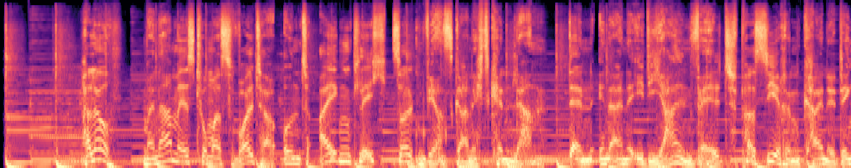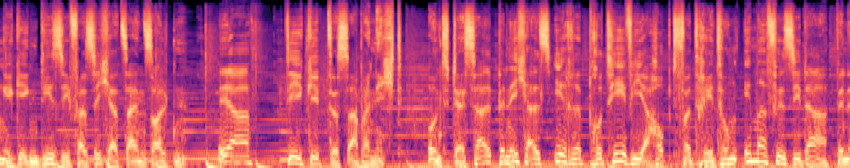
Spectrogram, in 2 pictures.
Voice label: Beispielspot Versicherung

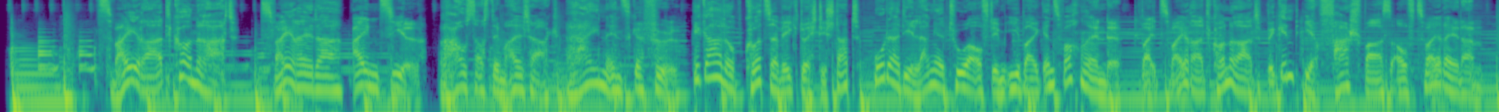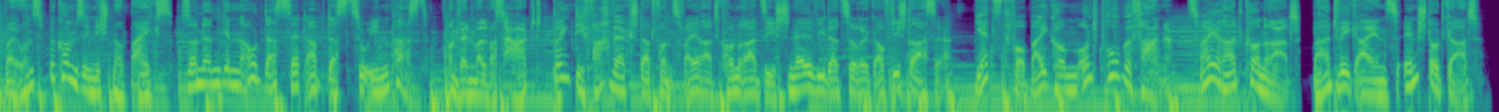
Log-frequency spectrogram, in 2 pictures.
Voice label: Beispielspot Fahrradhandel Werkstatt

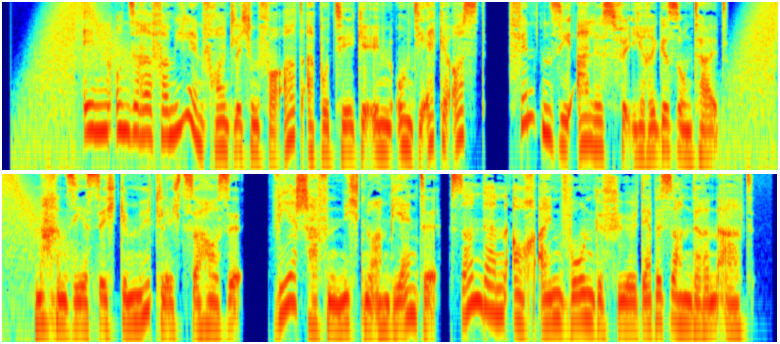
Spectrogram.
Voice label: vertrauensvoll heimelig

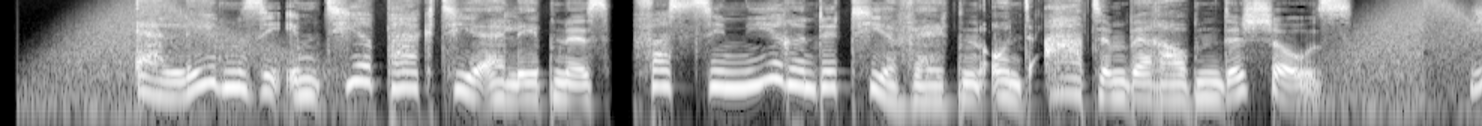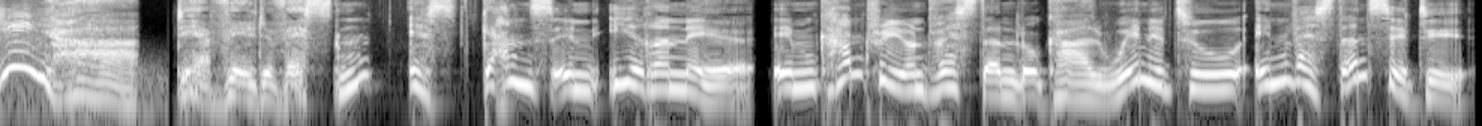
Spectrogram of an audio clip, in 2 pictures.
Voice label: begeistert aktionistisch

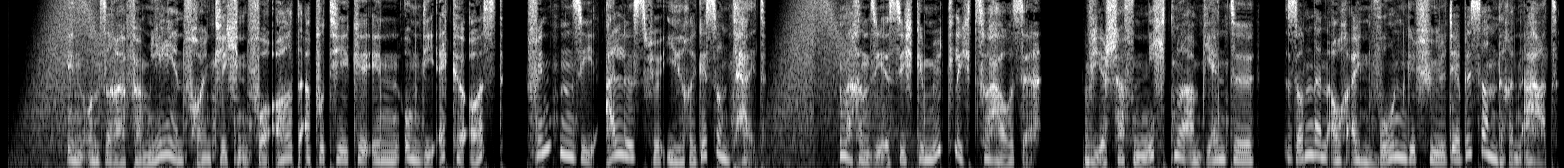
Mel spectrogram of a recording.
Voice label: vertrauensvoll heimelig

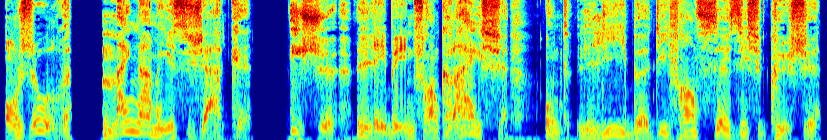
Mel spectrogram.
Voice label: franzoesisch

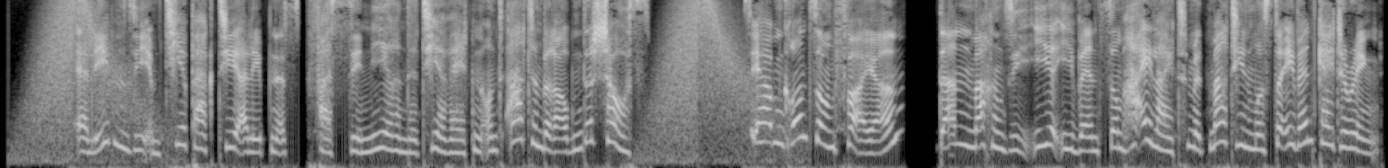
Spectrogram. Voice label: begeistert aktionistisch

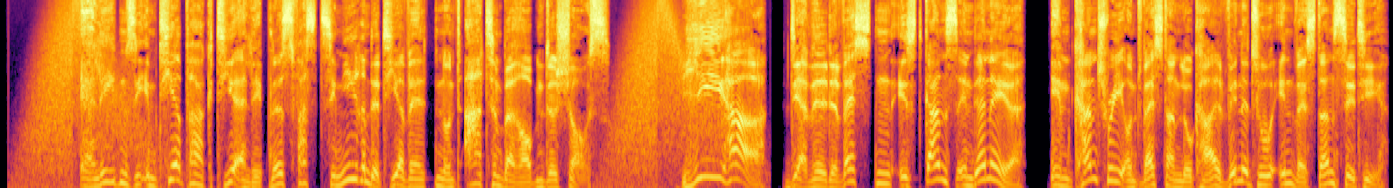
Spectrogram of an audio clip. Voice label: begeistert aktionistisch

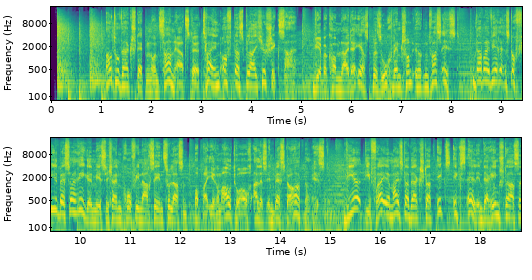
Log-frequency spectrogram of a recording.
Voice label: Beispielspot KFZ Werkstatt

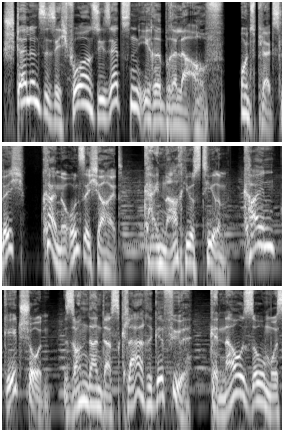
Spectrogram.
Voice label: Beispielspot Optiker

